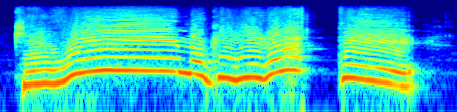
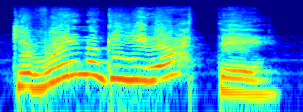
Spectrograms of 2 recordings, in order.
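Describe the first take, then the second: First: Very high, slow, sweeping "Qué bueno que llegaste"; informal rising melody. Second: "Qué bueno que llegaste" higher but shorter and more restrained; formal melody. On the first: Teacher contrasts the casual melody for a formal setting, high and slow. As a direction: stretch "bueno" way up and let the phrase fall slowly. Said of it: "digo el de arriba". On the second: Teacher contrasts the formal greeting, restrained and measured. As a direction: keep "bueno" lifted but contained, a measured tune. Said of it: "digo el de abajo". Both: Shown as a demonstration.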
